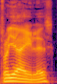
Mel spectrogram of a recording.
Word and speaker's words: Roger Ailes: Eh, básicamente porque a veces suena este nombre, George, George eh, eh, bueno, sería Roger, Roger Rolls, no sé cómo se pronunciaría la verdad, la verdad. Es Roger Ailes, que hizo famosas las fake news.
